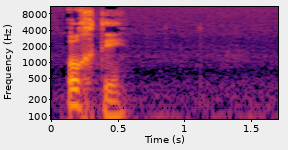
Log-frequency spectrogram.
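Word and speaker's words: أختي: Alif takes a hamza because it's pronounced ukhti.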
